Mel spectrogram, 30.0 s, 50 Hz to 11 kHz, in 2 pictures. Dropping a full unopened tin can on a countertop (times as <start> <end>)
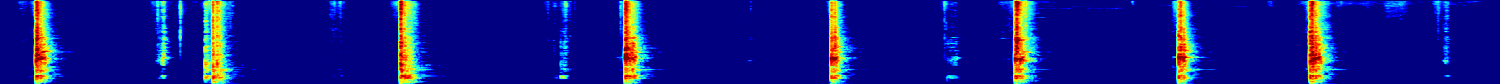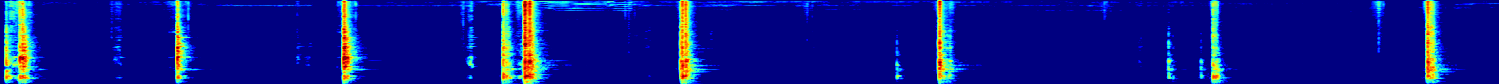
2.0 2.4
